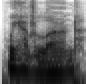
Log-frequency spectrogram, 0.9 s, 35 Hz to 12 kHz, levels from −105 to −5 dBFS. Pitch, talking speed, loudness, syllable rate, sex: 85 Hz, 210 wpm, -15 LUFS, 4.8 syllables/s, male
